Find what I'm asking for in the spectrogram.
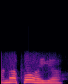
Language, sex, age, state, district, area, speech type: Maithili, female, 30-45, Bihar, Saharsa, rural, conversation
